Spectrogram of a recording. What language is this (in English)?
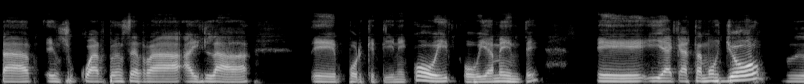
Spanish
